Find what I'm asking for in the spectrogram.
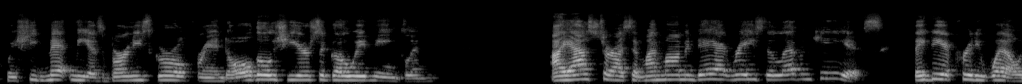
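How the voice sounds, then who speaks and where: A woman's voice: mid-range voice, fairly bright tone. A woman giving an earnest motivational talk as a guest speaker, speaking with a preacher-like emphasis over a video call. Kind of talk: motivational speech.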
